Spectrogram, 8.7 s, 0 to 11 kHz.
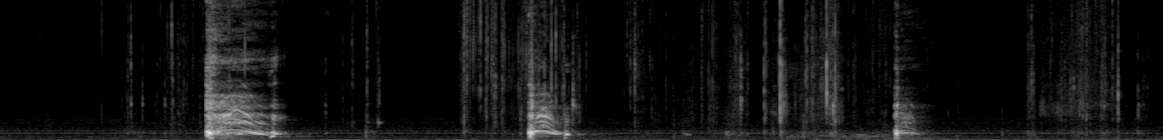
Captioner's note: coughing; pauses 17 seconds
